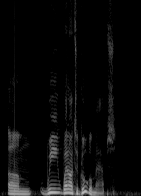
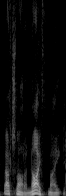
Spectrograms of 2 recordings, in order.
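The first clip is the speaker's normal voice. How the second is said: attempted Australian accent, trailing down low on the last word; Crocodile Dundee; 6 semitones lower, 3 dB quieter than usual. Shown as a demonstration. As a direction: put on a movie Australian accent. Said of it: "you gotta do that Crocodile Dundee stuff".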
